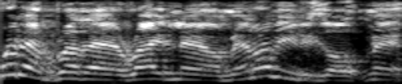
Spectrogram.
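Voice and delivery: eager, excited voice pitched high.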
